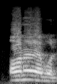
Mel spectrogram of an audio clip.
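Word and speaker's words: honorable: নাই বিধ এখানে কি বসবে বলেন অনেস্ট ম্যান উচ্চারণ কি হছে পারসন এখানে বলতে পারি অনারেবল এইচ আছে এখন কি অনারেবল না অনারেবল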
